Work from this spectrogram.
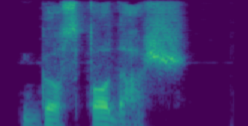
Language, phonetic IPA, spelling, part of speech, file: Polish, [ɡɔsˈpɔdaʃ], gospodarz, noun / verb, Pl-gospodarz.ogg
